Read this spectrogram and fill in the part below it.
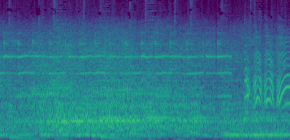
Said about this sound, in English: The train smacks into him.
